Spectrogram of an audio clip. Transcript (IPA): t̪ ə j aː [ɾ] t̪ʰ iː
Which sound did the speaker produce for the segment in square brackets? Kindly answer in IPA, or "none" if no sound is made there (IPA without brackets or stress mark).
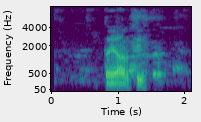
ɾ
